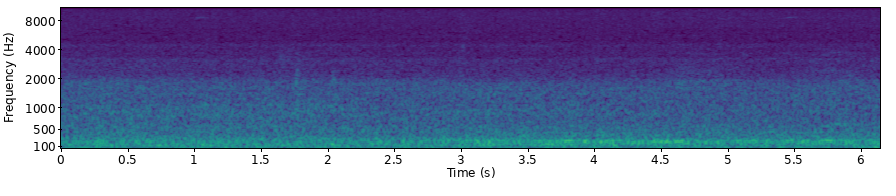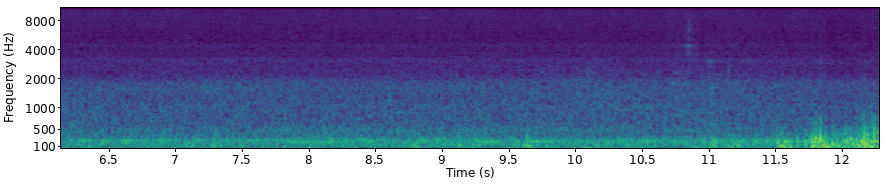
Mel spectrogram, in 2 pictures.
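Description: City street ambience: a steady rumble of traffic with a low, steady hum underneath, growing louder in the last second.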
